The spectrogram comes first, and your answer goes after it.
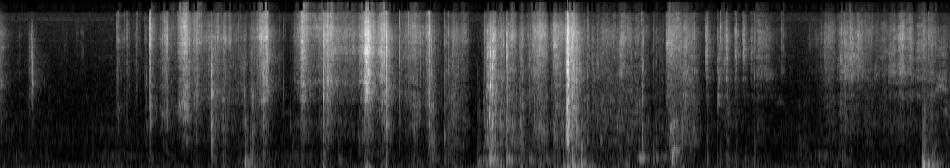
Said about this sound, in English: I've got this, which is inch thick, cutting mat and a knife. What I'm going to do, I'm going to cut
